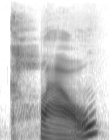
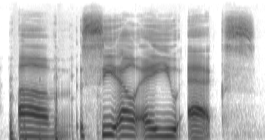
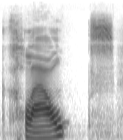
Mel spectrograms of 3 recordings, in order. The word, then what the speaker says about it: Claux: That's Nico Clau. Nico Clau. Claux. I feel guilty because I know I would have pronounced it Claux, but you already told me it was Clau.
